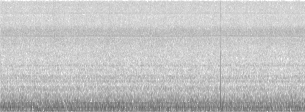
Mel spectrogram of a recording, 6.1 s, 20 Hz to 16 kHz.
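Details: BMW E46 ZHP, 130k miles, hard start and mild rough idle, with a loud steady hiss at the right rear from a brand-new fuel pump; codes P0171/P0174 persist despite many vacuum fixes and smoke test; cause undiagnosed.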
